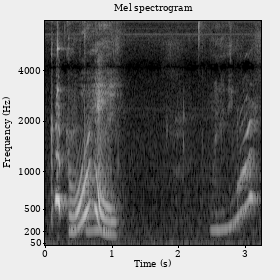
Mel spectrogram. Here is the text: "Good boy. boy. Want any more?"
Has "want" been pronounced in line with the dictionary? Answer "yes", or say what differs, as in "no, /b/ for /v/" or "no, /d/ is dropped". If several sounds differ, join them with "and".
no, /t/ is dropped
